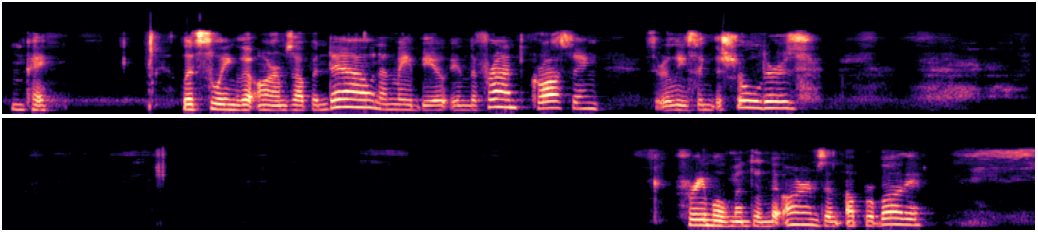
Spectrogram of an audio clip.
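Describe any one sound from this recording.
A woman speaks calmly and clearly close to a microphone, guiding along.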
